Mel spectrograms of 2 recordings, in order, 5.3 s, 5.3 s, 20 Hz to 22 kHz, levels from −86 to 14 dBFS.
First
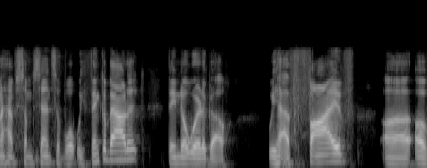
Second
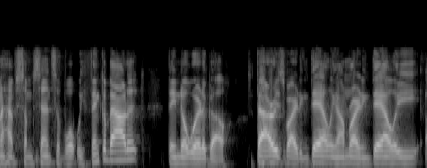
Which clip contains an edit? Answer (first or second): second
